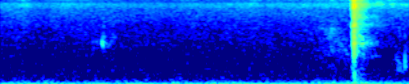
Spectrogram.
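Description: Quiet room tone with a steady low hum, and a single short click near the end.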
